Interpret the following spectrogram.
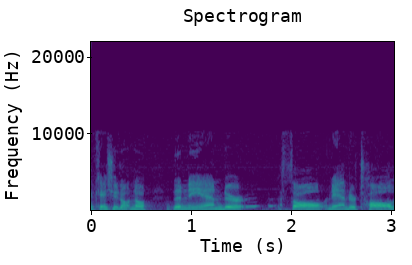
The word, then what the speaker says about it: Neanderthal: By the way, in case you don't know, the Neanderthal Neanderl, the H is silent. Neander tall man is named after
